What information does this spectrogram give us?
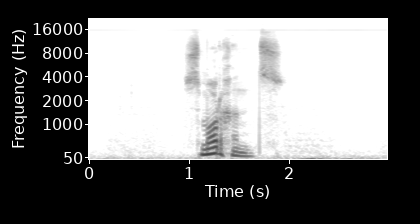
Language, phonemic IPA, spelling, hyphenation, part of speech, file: Dutch, /ˈsmɔr.ɣə(n)s/, 's morgens, 's mor‧gens, adverb, Nl-'s morgens.ogg
- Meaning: in the morning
